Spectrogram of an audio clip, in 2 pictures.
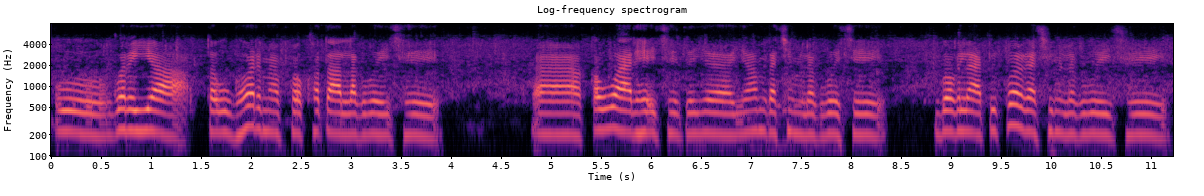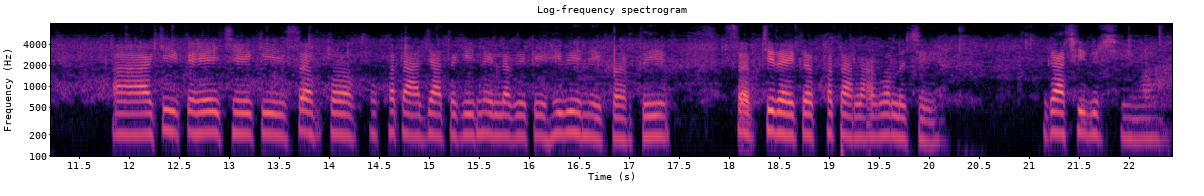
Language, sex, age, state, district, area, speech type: Maithili, female, 60+, Bihar, Araria, rural, spontaneous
